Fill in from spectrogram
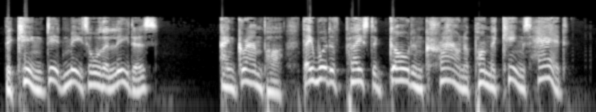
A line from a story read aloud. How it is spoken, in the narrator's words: sighed Grandpa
